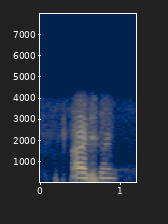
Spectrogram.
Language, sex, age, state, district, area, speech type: Santali, female, 30-45, Jharkhand, East Singhbhum, rural, conversation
